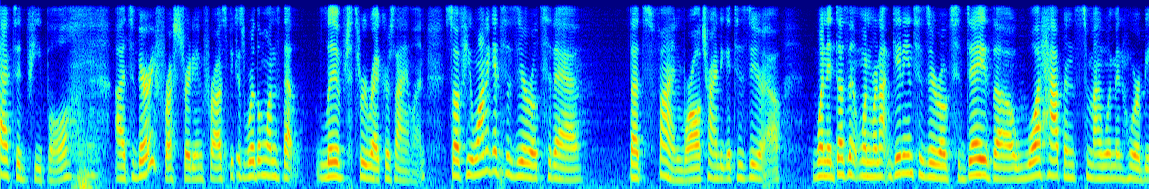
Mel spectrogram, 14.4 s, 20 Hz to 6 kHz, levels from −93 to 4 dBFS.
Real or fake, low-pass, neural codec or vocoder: fake; 5.4 kHz; codec, 16 kHz, about 1 kbps, DyCAST, with the encoder's durations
